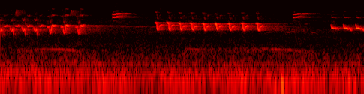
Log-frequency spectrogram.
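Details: Mimicking mockingbird in full song, stringing together runs of rapid repeated chips, each phrase type repeated several times before switching to a new, higher or lower pattern; steady low rumble behind.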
